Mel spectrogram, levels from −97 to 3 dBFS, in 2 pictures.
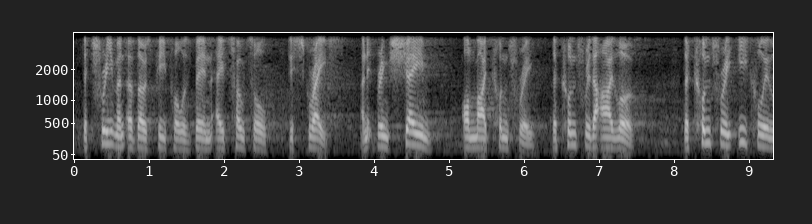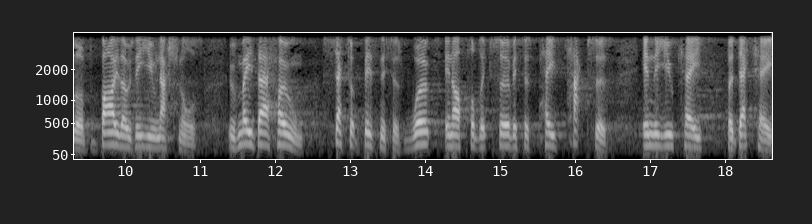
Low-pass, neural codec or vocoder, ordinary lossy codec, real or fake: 3.6 kHz; none; none; real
